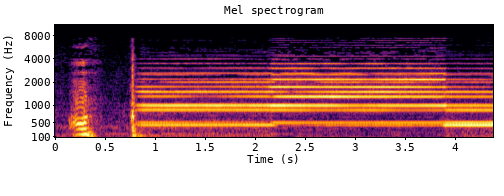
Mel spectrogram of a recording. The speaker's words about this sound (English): Jeffy, get off the horn, Jeffy.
